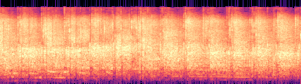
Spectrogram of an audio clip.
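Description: Group of people applauding steadily, a dense patter of many hands clapping at once.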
